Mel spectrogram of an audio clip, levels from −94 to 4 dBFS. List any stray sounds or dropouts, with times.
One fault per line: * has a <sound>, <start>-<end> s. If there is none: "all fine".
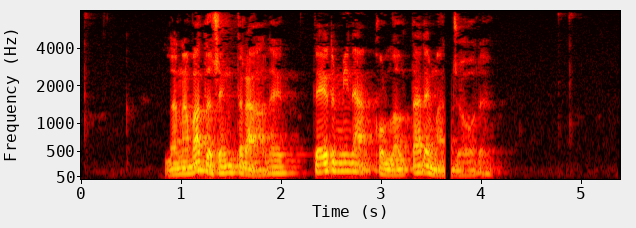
* has a dropout, 3.6-3.7 s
